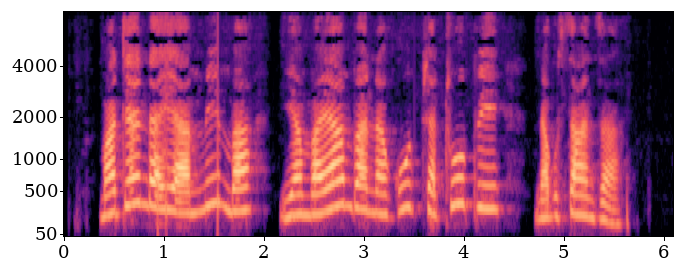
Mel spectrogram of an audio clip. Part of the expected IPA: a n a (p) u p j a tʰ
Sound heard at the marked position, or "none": k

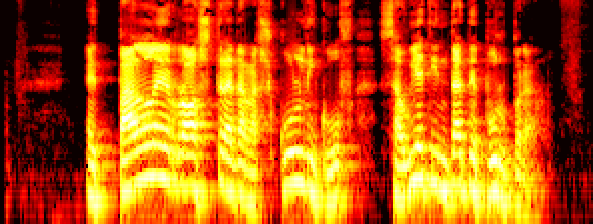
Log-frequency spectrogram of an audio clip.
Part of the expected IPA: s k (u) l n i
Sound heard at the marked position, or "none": u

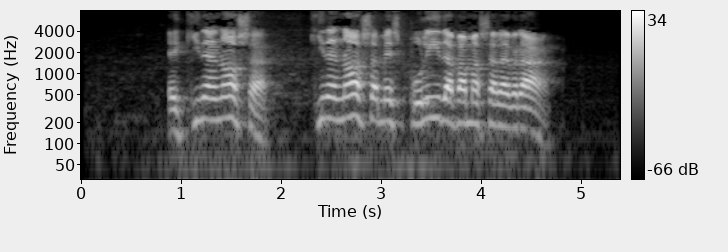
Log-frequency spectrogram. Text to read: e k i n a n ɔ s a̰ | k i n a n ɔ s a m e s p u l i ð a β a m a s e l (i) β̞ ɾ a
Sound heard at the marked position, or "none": e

